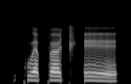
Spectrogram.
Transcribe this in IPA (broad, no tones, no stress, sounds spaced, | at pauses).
kʷ ɛ p œ t͡ʃʼ ɪ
